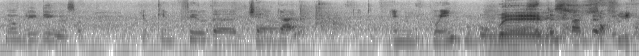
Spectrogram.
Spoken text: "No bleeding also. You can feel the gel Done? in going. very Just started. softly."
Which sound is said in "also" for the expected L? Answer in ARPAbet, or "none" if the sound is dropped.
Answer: none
